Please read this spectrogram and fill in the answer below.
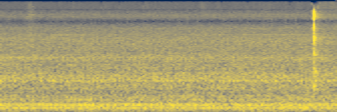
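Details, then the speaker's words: Nieco gas burner that wouldn't light: blower hum, then a sharp click as the gas solenoid valve opens once a new ignition module is fitted; the old ignition module was bad and wasn't energizing the solenoid. "Click. Oh, looky there. Bad ignition module. Bad ignition module."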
